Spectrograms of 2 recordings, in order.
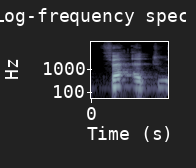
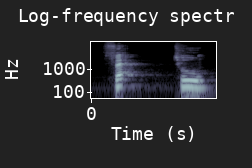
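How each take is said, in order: First: A short vowel sounds after the glottal stop. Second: The glottal stop is a dry stop, no vowel. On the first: The speaker calls it wrong. "ils disent fa'at, fa'atu ... C'est une erreur. Ils lui mettent soit une fatha, soit une qalqala" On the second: The speaker calls it right. "Ça doit être sec. ... c'est juste un blocage"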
